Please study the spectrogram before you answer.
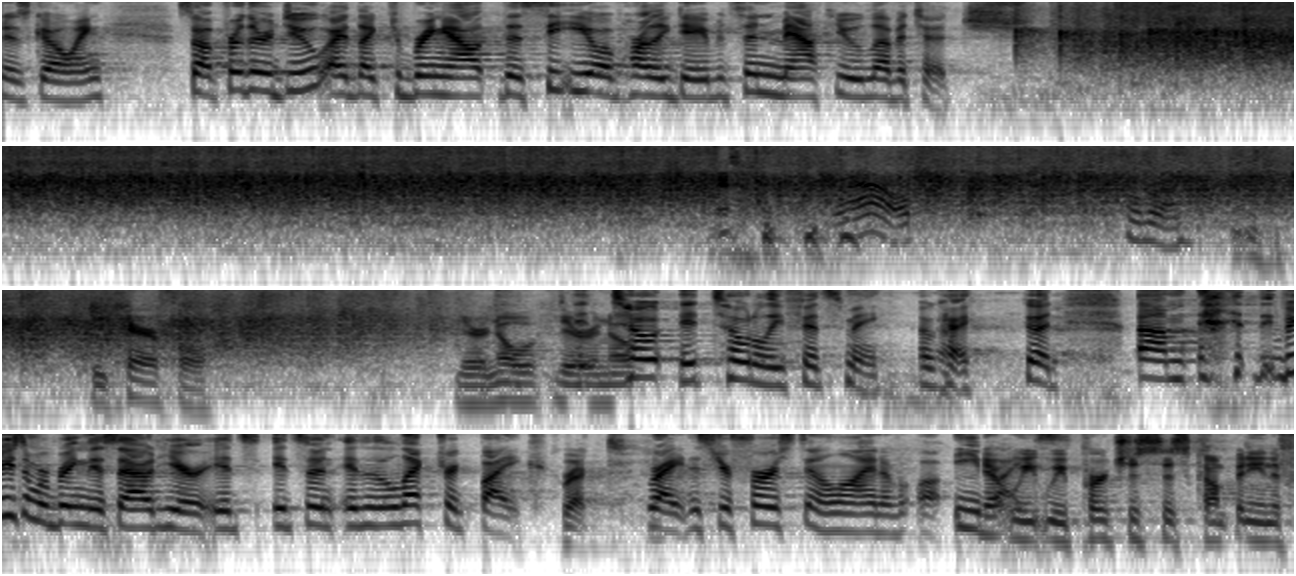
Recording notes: live onstage at the 2019 Code Conference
